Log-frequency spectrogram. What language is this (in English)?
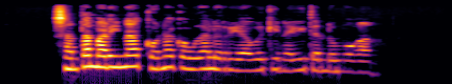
Basque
